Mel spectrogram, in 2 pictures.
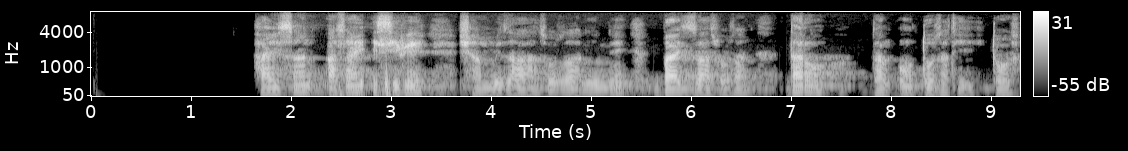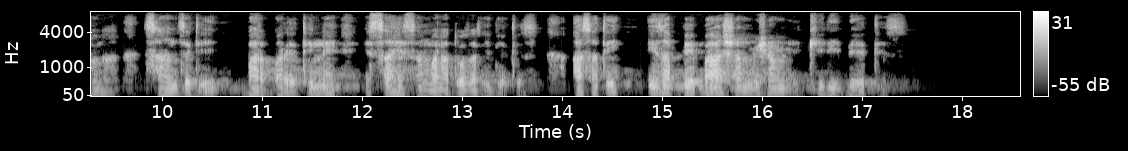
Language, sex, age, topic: Gamo, male, 25-35, agriculture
